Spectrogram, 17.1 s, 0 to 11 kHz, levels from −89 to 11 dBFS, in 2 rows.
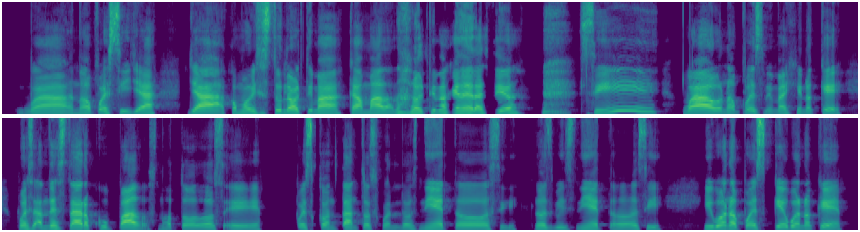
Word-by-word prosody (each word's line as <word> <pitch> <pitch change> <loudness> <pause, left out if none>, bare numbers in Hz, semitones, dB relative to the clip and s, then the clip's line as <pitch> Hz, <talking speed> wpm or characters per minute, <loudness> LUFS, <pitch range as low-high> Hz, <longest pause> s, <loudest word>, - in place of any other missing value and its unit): Guau, 160 -3 0
no 185 +5 -4
pues 230 -5 0
sí 185 -1 -1
ya 195 +1 +3 0.3
ya 180 -3 +6
como 200 -3 -4
dices 200 +1 +2
tú 230 - -3
la 220 -1 +4
última 210 -4 +3
camada, 190 +1 +3
¿no?, - - -7
la 235 - +2
última 225 +2 -2
generación. 210 -1 +3 0.6
Sí, 340 - -3 0.2
guau, 220 +1 +7
¿no?, 250 +4 -6
pues 225 -5 -4
me 220 - -13
imagino 210 +1 -4
que, - - 0 0.3
pues, 245 0 -4
han - - -2
de 245 - 0
estar 235 -2 +4
ocupados, 210 -4 +1
¿no?, 205 +5 -13
todos, 215 +3 -7
eh, 160 -2 -7 0.3
pues 200 -1 0
con 200 -2 -8
tantos 190 -2 -3
buen 145 -2 -14
los 155 +2 -12
nietos 185 -3 -2
y 150 - -20
los 190 -2 -7
bisnietos. 180 +1 -6
Y 180 -4 -11 0.4
y 225 - -4
bueno 255 +1 +1
pues 185 +1 +3
qué 220 +4 -1
bueno 235 +3 -3
que - - 0
200 Hz, 165 wpm, -23 LUFS, 185-225 Hz, 0.6 s, guau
